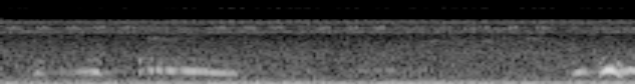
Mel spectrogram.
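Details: Spotted dove cooing at an oil palm plantation during a bird-luring session: two quick soft notes and a drawn-out mellow coo, then another short coo phrase near the end, over a steady low rumble.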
